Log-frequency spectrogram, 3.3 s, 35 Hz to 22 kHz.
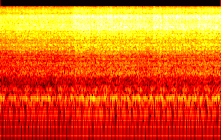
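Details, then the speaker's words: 1998 Chevy van 5.7 V8 after intake manifold removal and injector repair, codes P0300, P0171, P0174, stalls when put in gear: uneven loping idle with faint airy hiss, super-lean mixture, improves at higher rpm; intake manifold vacuum leak suspected. "я предположу парни что это подсос в коллектор смотри на это да дядь это супербедная смесь"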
